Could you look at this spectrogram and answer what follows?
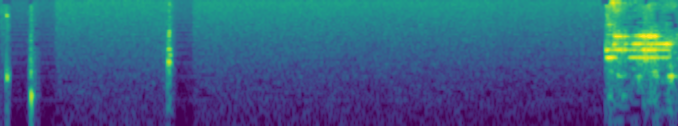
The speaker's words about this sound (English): Someone just texted again.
